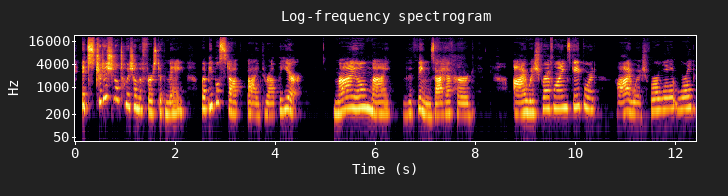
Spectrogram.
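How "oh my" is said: ordinary delivery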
